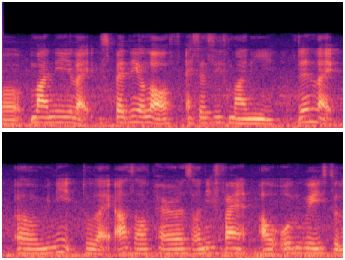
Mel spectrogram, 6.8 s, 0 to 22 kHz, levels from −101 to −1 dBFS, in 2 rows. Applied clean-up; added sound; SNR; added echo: none; none; none; none.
